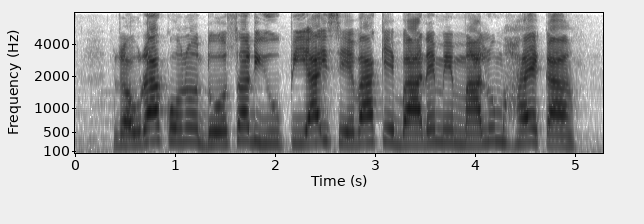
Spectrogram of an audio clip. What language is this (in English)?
Magahi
